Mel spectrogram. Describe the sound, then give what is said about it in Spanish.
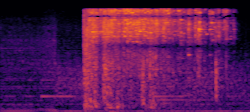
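A water cannon fires a single pressurized water round instead of a gunpowder one: an abrupt, loud blast that erupts after a short quiet lead-in and sprays into a harsh, shattering hiss for over a second before cutting off. “Por eso activaron el interruptor del cañón de agua que dispara una bala acuática a presión, en lugar de una de pólvora que podría haber generado alguna chispa.”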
